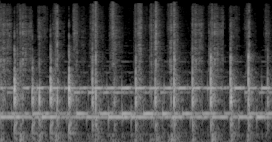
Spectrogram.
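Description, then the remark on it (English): Quick, steady chopping taps of hands held sideways, mimicking chopping a banana, repeat about five times a second. The taps are crisp, over a sustained two-note electronic hum with no talking. “Now let's lay it down and chop it up. Everybody turn your hands sideways and start chopping.”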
